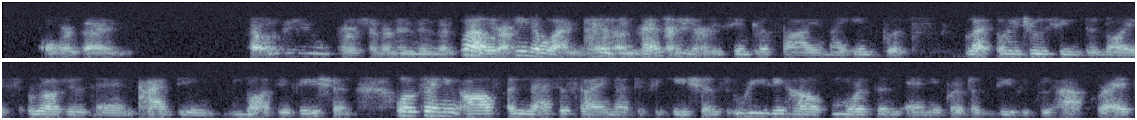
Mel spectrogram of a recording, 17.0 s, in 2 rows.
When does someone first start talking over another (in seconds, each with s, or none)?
3.5 s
